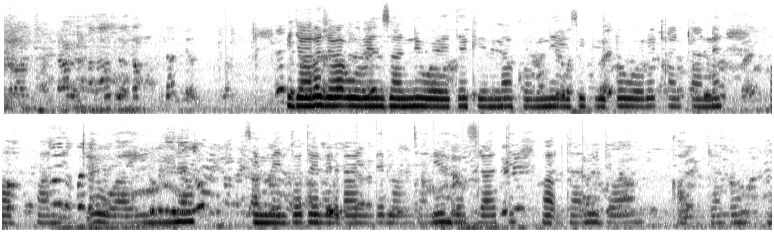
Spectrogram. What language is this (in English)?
Sidamo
